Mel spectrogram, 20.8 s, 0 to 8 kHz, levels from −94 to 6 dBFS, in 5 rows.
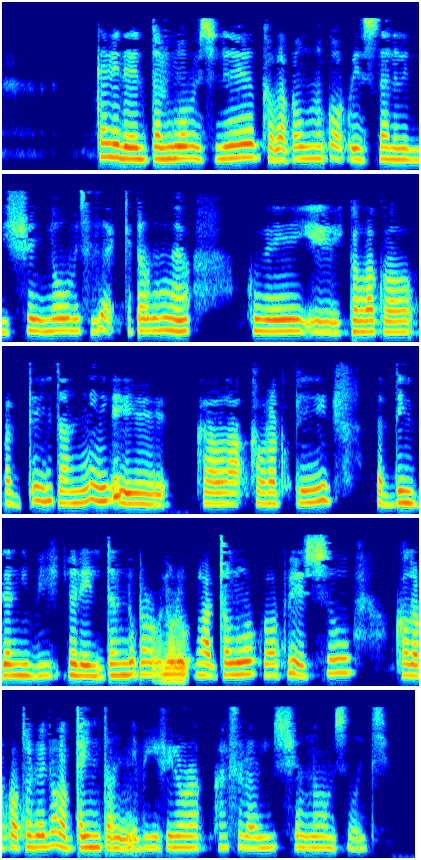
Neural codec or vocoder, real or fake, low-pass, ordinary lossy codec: codec, 16 kHz in and 24 kHz out, 0.4 kbps, LongCat-Audio-Codec, four codebook decoder; fake; 7.2 kHz; MP3, 24 kbps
